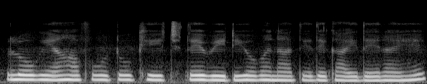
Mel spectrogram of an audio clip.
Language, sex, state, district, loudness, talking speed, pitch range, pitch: Hindi, female, Madhya Pradesh, Bhopal, -13 LUFS, 140 wpm, 195-215 Hz, 205 Hz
